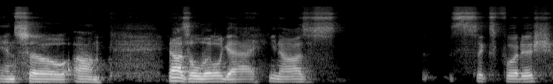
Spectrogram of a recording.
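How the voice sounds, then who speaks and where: A man with an American accent talks fairly slowly at a medium pitch with monotone, flat intonation. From Missouri, US Midwest. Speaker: former bike racer. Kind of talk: interview. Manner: halting.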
